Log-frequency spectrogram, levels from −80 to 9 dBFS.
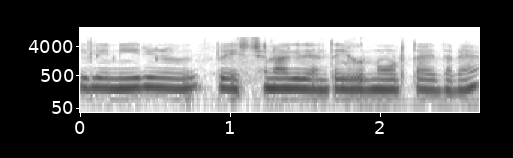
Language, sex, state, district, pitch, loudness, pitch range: Kannada, female, Karnataka, Mysore, 205 Hz, -27 LUFS, 195-210 Hz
